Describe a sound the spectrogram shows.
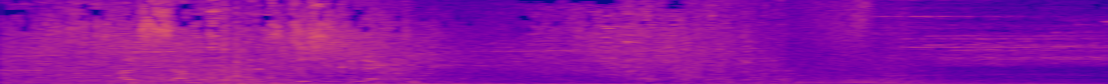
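A video game structure explodes with a deep rumbling blast.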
